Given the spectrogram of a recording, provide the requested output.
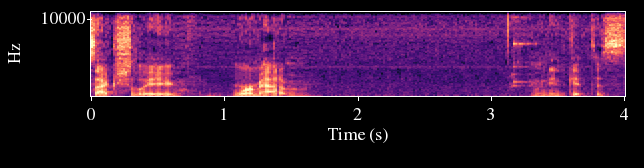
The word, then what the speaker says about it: Wormadam: I remember like in the watching the anime and being surprised as to how they pronounce the name. It's actually worm atom.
